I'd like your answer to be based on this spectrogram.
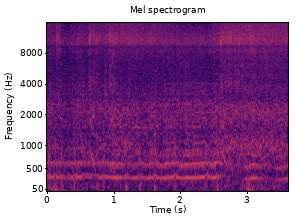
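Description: A Mazda RX7 drifting in Need for Speed Heat gives a steady, loud engine drone with sustained tire squeal, holding close and continuous throughout with no talk.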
